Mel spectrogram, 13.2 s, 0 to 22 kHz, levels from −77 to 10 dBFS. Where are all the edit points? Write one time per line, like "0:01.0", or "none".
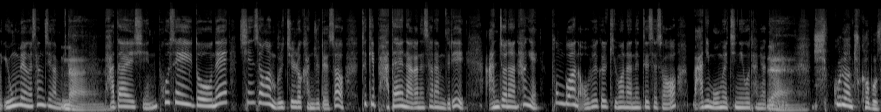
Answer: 0:12.2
